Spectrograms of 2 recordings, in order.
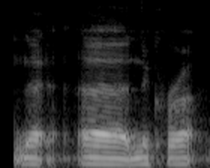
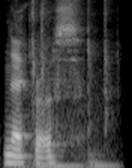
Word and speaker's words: Nekros: coming up with Necro. How do you say it again? Sorry, Nekros.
